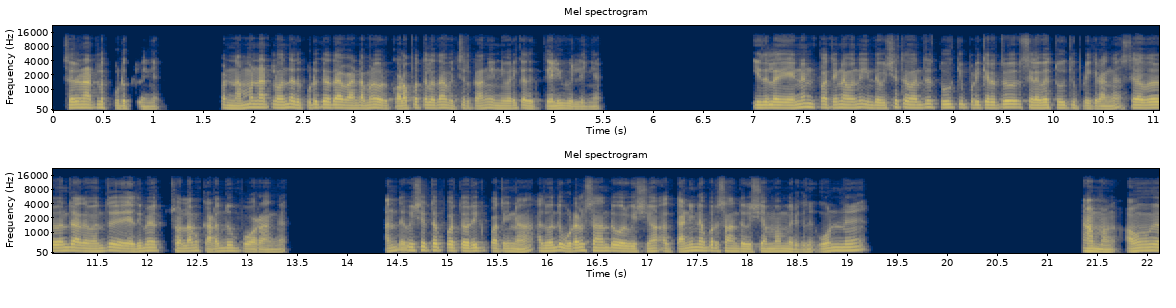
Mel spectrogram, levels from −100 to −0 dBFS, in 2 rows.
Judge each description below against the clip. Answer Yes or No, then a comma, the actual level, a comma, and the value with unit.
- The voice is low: Yes, low, 130 Hz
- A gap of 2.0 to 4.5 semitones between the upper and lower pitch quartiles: Yes, average, 3.3 semitones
